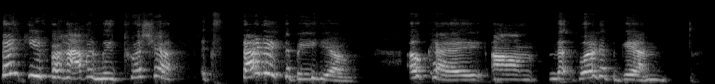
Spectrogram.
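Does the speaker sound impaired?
Yes: deafness, sensorineural hearing loss; congenital profound sensorineural, damaged nerves, found 9 months, behind-ear aid at 10, adult cochlear implant; raised oral, about 10 years speech therapy, mainstreamed in public school.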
